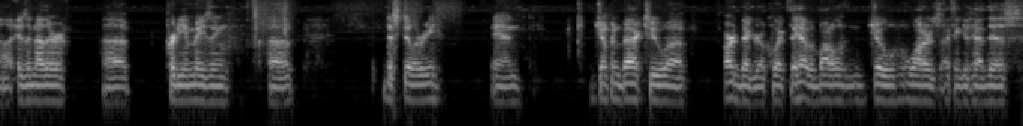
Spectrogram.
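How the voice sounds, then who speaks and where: Slow-paced and flat, a man speaks in a monotone at a fairly low pitch, with long, frequent pauses. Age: 60s. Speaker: whiskey livestreamer. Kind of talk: casual livestream chat. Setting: livestream on laptop camera. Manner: halting, many fillers.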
